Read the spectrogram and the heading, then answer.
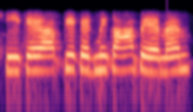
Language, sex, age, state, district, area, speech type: Hindi, female, 60+, Uttar Pradesh, Sitapur, rural, conversation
